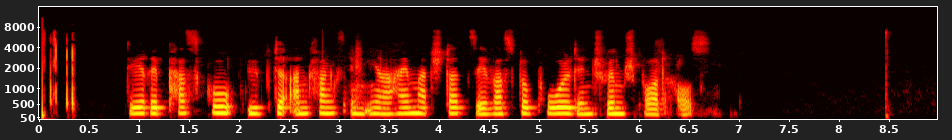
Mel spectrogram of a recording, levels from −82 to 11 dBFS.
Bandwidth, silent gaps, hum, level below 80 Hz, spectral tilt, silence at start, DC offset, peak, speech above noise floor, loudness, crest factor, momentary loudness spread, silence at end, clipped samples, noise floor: 7.2 kHz; none; none; -56 dBFS; -8 dB/octave; 0.05 s; under 0.1%; 0 dBFS; 60 dB; -18 LUFS; 18 dB; 9 LU; 0.5 s; under 0.1%; -76 dBFS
